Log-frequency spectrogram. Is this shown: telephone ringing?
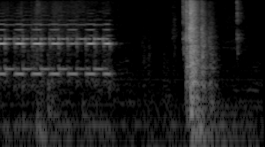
yes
